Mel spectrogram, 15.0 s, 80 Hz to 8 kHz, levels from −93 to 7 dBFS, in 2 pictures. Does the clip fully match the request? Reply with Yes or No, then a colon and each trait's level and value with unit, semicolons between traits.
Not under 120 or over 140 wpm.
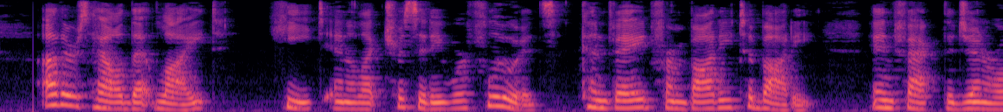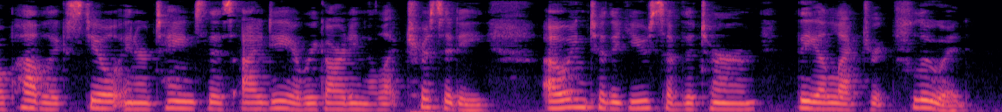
Yes: slow, 135 wpm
